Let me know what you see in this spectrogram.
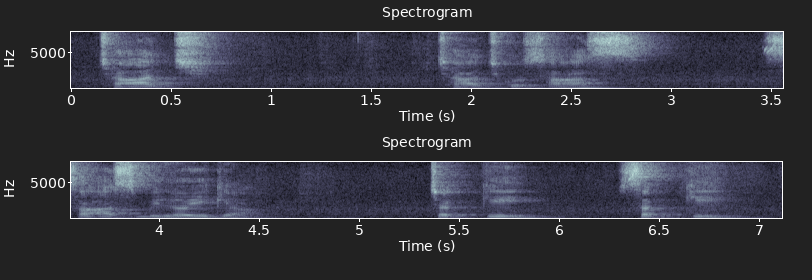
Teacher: अनेक स्थानों में च और छ का जो उच्चारण है प्राय स हो जाता है राजस्थानी भाषा में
